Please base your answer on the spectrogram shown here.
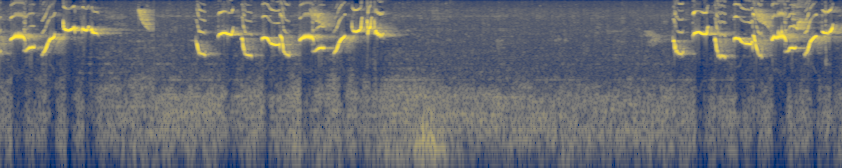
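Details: Oriental magpie-robin in loud, repeated ngeplong song, with quick bursts of ringing whistled notes that swoop up and down, a pause of several seconds, then a fresh run of whistles, over a low background rumble.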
